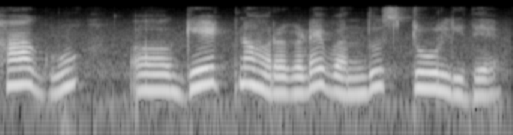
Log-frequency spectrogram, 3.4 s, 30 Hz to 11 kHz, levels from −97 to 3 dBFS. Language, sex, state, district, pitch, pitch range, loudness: Kannada, female, Karnataka, Bangalore, 230 Hz, 195-270 Hz, -16 LUFS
